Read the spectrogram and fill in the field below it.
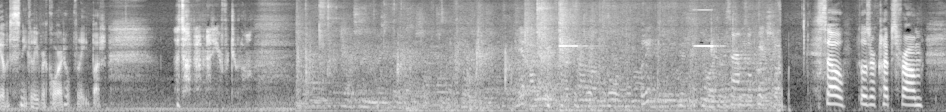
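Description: A young woman speaks close by, calmly.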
